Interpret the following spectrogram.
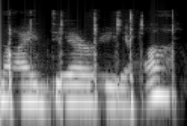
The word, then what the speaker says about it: Cnidaria: Okay, next we are going to do phylum Cnidaria. So the C is silent here. Phylum Cnidaria.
